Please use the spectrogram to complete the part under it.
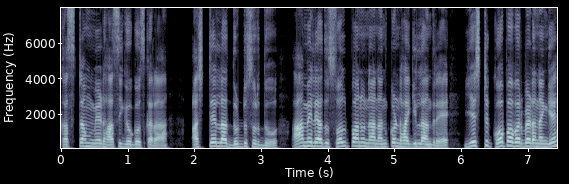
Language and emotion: Kannada, angry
